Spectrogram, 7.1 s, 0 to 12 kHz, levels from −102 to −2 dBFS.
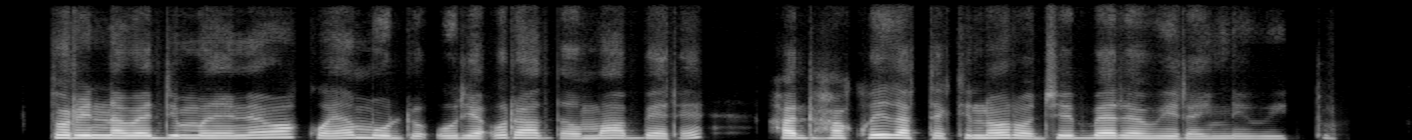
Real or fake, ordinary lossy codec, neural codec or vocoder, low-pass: fake; none; codec, 24 kHz, 1.2 kbps, DualCodec; none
